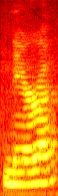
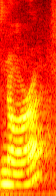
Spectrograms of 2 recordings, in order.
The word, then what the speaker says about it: Nara: which is yupo Nara I was corrected on how to pronounce Nara I say it in there because I'm from Texas but it's Nora Graphics craft plastic Graphics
